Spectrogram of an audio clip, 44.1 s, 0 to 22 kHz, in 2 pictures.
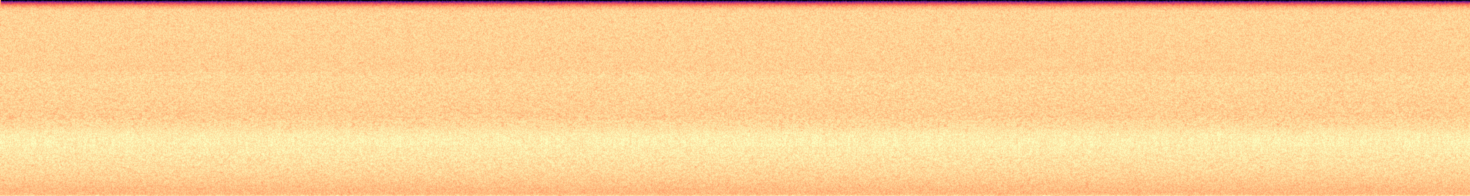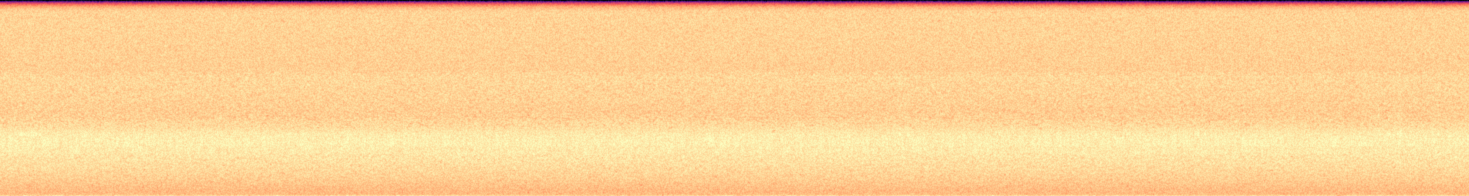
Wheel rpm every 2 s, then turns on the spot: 0, 0, 0, 0, 0, 0, 0, 0, 0, 0, 0, 0, 0, 0, 0, 0, 0, 0, 0, 0, 0, 0.
none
